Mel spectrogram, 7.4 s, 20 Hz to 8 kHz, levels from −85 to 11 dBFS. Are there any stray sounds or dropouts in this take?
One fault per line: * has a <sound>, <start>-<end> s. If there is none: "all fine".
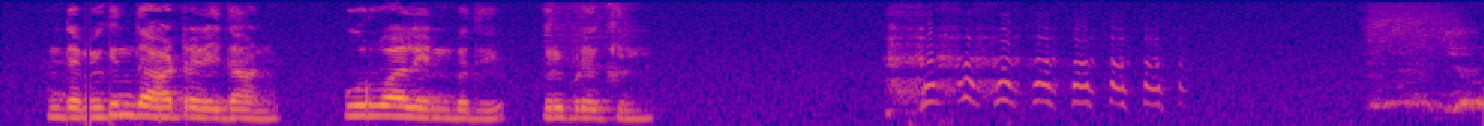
* has a laugh, 4.4-6.0 s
